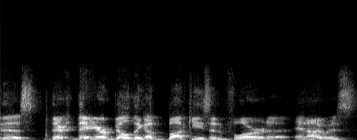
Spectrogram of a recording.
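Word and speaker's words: Buc-ee's: from Boosie's, he says. – Bucky's. – Or Bucky's, that's how you say it.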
